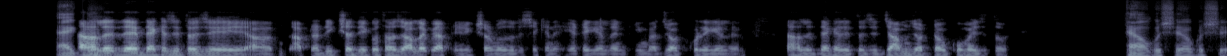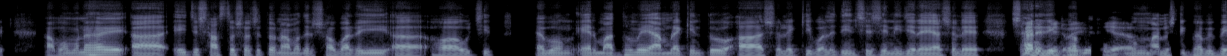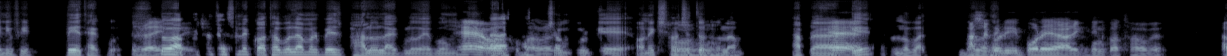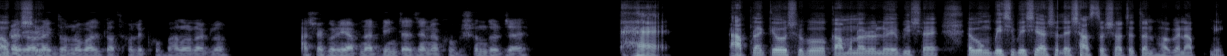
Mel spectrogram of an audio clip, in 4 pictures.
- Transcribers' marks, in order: none
- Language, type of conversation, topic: Bengali, unstructured, আপনার কাছে নিয়মিত ব্যায়াম করা কেন কঠিন মনে হয়, আর আপনার জীবনে শরীরচর্চা কতটা গুরুত্বপূর্ণ?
